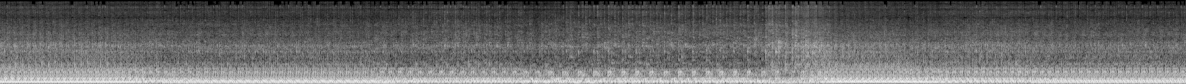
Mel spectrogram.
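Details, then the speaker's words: Freshly rebuilt 302 V8 from 1966 Bronco, first start on run stand: loud, lumpy idle with uneven stumbling beat that never settles; dead cylinders caused by carburetor trouble (a bad lifter tick was found separately). "so something's not right i didn't want to hear that you don't have to show this dead cylinders i can tell the way it sounds it didn't sound right"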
